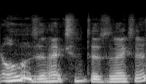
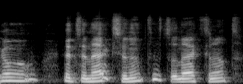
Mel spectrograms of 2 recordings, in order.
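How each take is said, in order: First: Mimicking the son. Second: Put-on whiny high child voice, louder; mock the son pleading it was an accident; mimicking the son. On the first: A dad mimicking his son's excuse a second time. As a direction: whine it like a protesting little boy. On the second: A dad mimicking his six-year-old son's excuse. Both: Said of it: "he was all like".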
